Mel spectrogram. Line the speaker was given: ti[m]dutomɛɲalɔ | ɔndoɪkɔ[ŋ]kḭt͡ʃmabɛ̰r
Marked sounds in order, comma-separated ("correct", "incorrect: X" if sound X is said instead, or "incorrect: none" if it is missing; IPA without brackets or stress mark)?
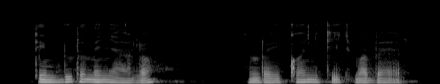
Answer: correct, incorrect: ɲ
